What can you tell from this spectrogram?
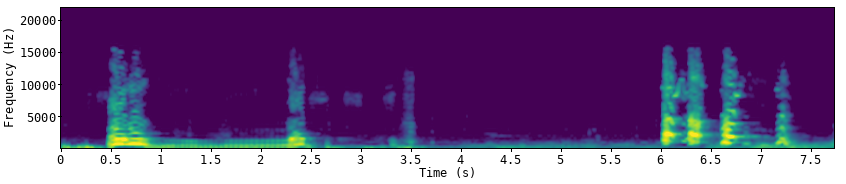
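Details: Jealous pair of Shih Tzu brothers, the younger a baby, squabbling over a bully stick. A long drawn-out whining howl lasts nearly two seconds, then low grumbles and quiet music, then three rapid sharp barks and a final yap.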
